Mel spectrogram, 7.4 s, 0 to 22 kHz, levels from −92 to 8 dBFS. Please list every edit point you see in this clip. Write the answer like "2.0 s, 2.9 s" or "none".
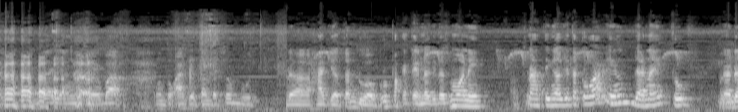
2.8 s

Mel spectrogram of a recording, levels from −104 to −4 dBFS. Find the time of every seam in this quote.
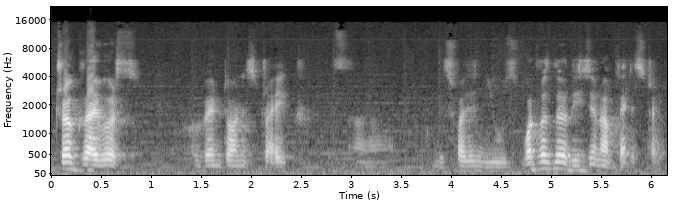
none

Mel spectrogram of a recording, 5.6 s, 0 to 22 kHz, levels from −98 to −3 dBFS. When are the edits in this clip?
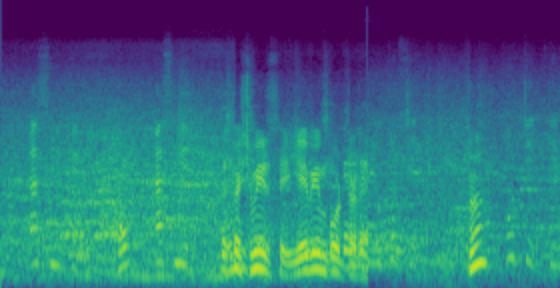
3.7 s

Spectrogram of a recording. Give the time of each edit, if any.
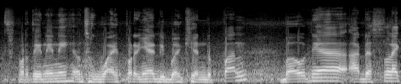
none

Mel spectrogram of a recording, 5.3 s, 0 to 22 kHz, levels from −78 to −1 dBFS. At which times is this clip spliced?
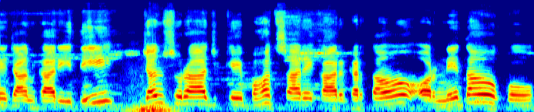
1.4 s

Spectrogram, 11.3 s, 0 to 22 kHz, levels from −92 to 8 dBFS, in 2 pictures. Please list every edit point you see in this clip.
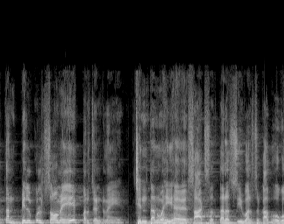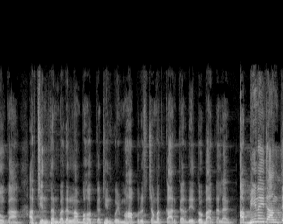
2.4 s, 10.3 s

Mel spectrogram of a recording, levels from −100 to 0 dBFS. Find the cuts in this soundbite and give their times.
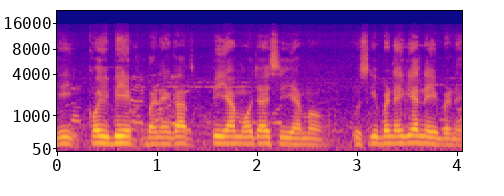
none

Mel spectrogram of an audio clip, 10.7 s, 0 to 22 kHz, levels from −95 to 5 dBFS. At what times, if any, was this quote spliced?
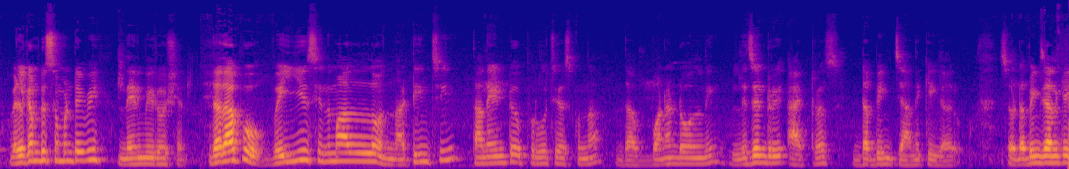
1.9 s

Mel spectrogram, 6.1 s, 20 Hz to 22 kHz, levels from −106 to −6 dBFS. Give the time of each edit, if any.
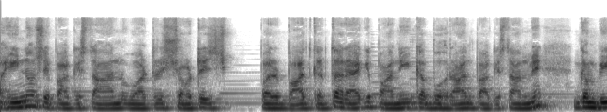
none

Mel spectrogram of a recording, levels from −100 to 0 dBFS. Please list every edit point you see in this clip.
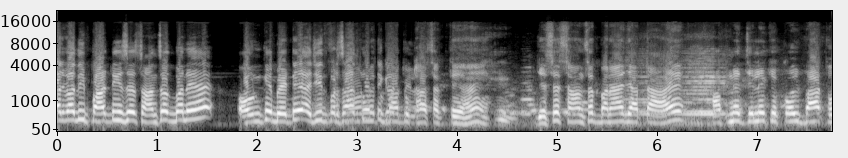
3.2 s

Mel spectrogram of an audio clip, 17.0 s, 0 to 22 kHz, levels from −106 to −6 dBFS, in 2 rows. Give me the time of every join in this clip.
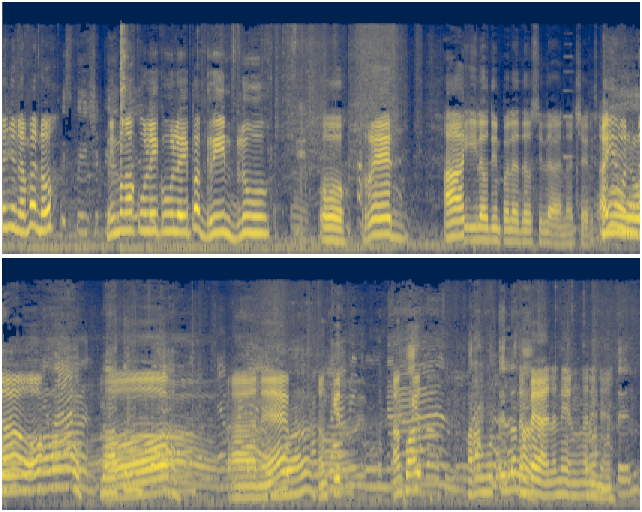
6.1 s

